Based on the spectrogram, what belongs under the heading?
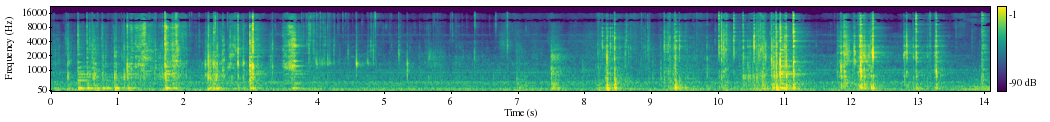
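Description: Metal kitchen tongs clinking and clattering against a stainless steel pot and a ceramic plate as boiled lobsters are lifted out. The clatter comes in two spells, with a quieter lull in the middle.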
